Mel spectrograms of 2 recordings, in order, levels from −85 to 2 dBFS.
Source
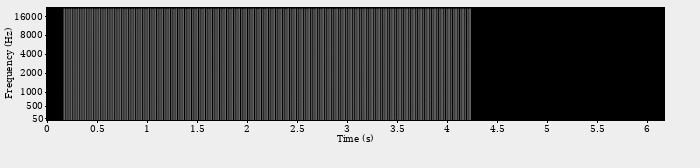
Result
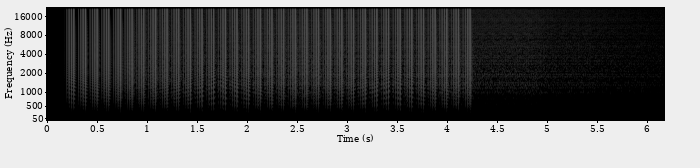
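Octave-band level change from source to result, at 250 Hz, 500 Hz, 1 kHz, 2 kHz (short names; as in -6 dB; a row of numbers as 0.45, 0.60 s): under -30 dB, under -20 dB, -13.5 dB, -9.0 dB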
